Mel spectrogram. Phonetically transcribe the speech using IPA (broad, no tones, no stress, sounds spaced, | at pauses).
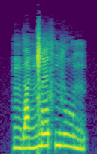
ŋ ɡ a ŋ͡ǁ ɛ s n z u ŋ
